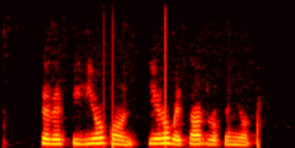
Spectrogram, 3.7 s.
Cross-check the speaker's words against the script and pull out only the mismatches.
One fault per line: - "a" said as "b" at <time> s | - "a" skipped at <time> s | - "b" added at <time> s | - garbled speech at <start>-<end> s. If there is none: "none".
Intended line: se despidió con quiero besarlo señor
none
